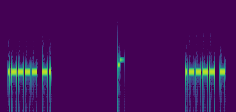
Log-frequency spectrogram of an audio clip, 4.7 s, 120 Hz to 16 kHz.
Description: Morse code, heard as a keyed tone, about 36 wpm, 700 Hz. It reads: 1N 1T
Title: Single-Letter Single-Number 35wpm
